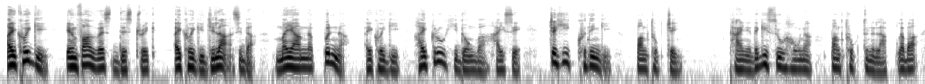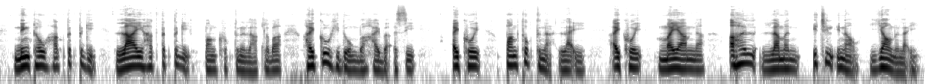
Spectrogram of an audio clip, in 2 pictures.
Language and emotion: Manipuri, neutral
